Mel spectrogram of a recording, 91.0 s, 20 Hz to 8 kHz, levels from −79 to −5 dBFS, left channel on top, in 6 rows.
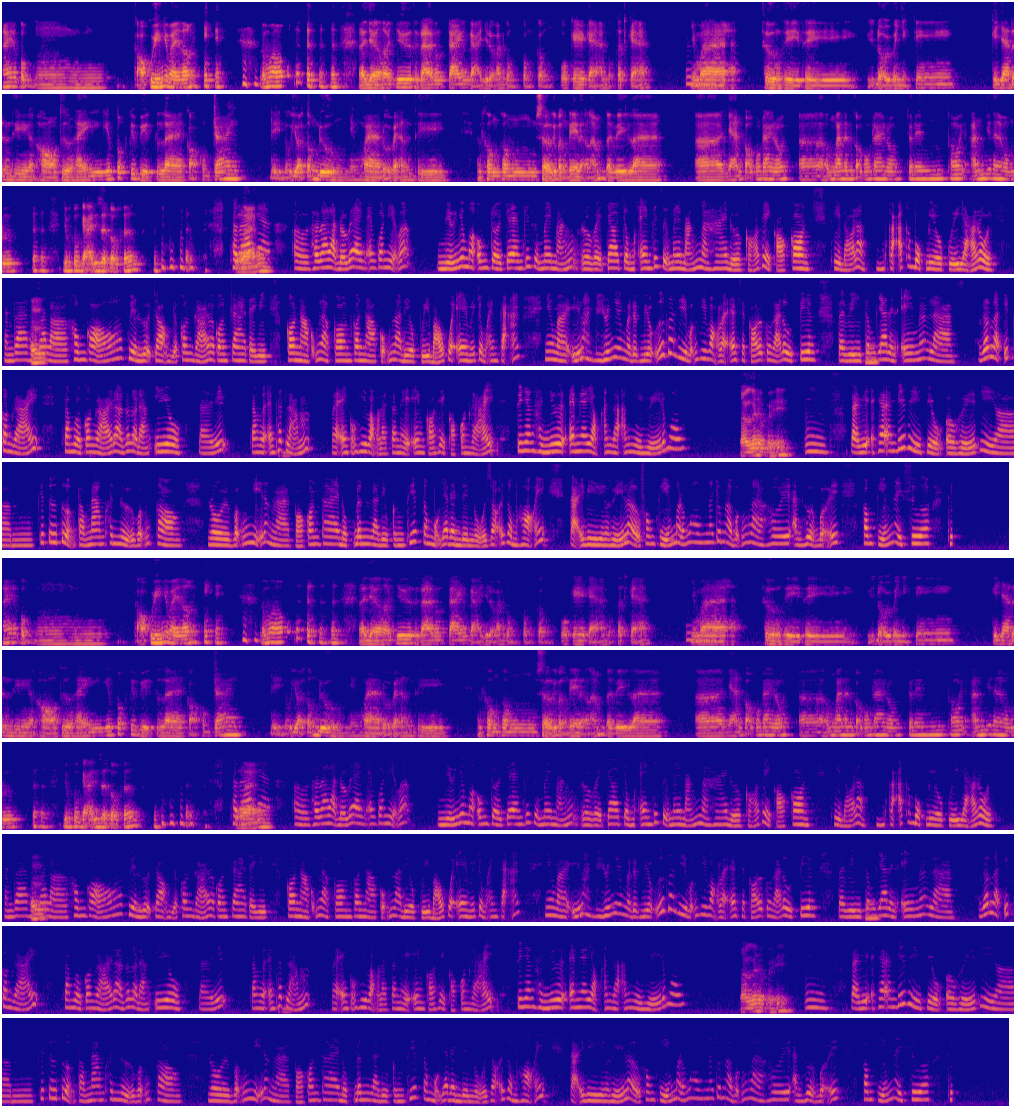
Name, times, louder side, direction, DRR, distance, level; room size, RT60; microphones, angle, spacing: voice 1, 0.0-1.6 2.0-3.4 3.9-9.7 10.3-11.1 11.4-14.3 14.8-18.8 19.2-21.9 22.3-25.2 25.6-32.8 33.1-33.2 33.8-34.4 46.0-46.2 58.5-58.7 64.9-65.0 71.8-72.6, left 4 dB, 75° left, 0.8 m, -29 dB
voice 2, 3.6-3.9 10.2-10.8 32.7-33.3 33.5-34.4 34.7-36.5 36.9-45.3 45.6-59.8 60.2-61.3 61.6-64.1 64.5-65.3 65.7-68.2 68.4-71.0 72.8-88.5 88.8-90.2, left 6 dB, 35° left, 0.3 m, -32 dB
6.1 x 5.0 x 6.2 m
head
